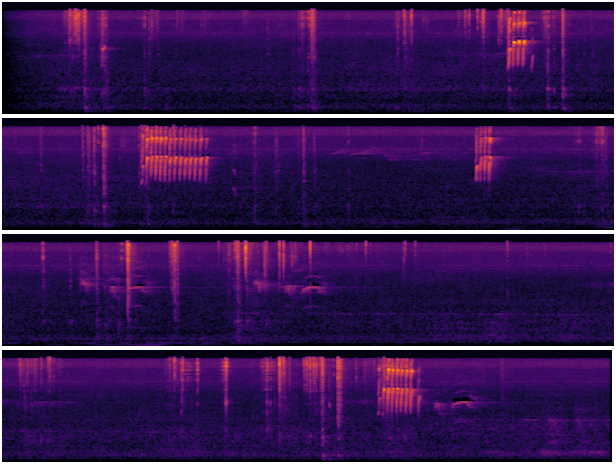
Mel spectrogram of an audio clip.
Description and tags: Canary Moving In Cage
Recorded a canary using a lapel mic on the cage
cage, canary, field-recording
